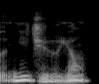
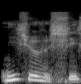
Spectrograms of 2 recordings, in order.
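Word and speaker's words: 二十四: Alors, le 24, on prononce Nijuyon, Nijushi. On dit Nijushi, c'est qui?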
